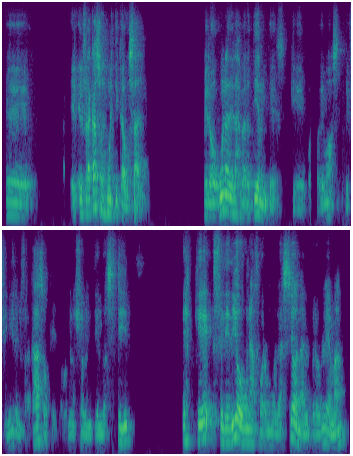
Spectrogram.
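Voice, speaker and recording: A man's voice: mid-range voice, unhurried. Man, Portuguese native, academic talk, hesitant, faint background hiss. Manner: hesitant, many fillers and restarts. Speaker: psychoanalyst guest. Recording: dull lo-fi sound with faint noise.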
